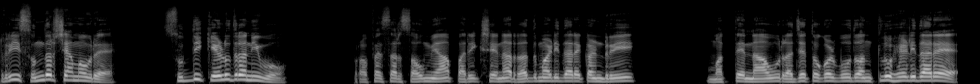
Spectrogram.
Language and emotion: Kannada, surprised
